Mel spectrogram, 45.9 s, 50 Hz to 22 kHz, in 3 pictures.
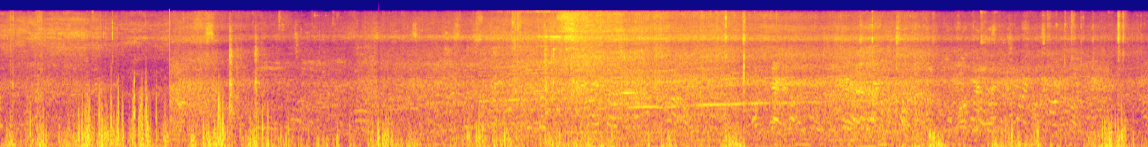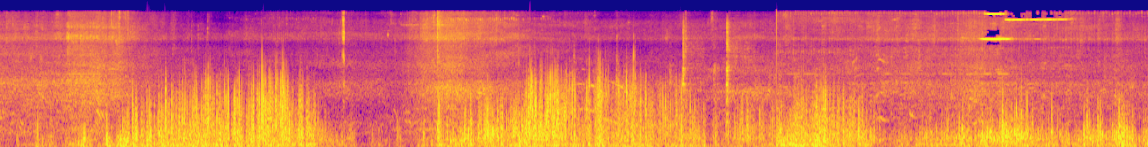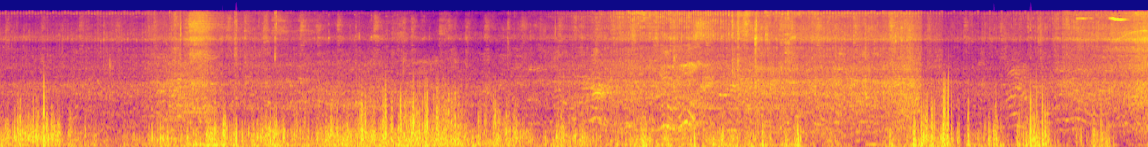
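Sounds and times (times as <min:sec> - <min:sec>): wind on microphone: 0:00.0 - 0:10.3, 0:11.8 - 0:45.9
bus passing and pulling away: 0:00.0 - 0:45.9
street voices: 0:00.0 - 0:45.9
traffic rumble: 0:00.0 - 0:45.9
faint high squeal: 0:28.4 - 0:29.0.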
